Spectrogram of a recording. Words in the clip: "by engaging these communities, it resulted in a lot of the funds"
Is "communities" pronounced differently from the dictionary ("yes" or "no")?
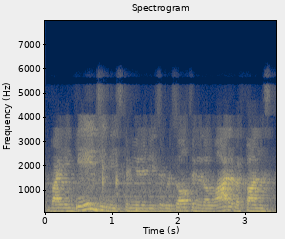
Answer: no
